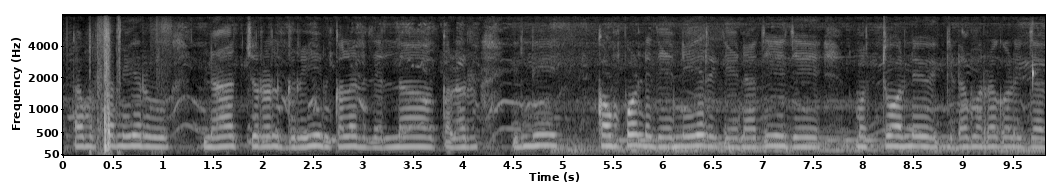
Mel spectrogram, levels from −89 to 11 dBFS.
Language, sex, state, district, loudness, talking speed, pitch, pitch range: Kannada, male, Karnataka, Bellary, -26 LUFS, 105 wpm, 205 Hz, 200-215 Hz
